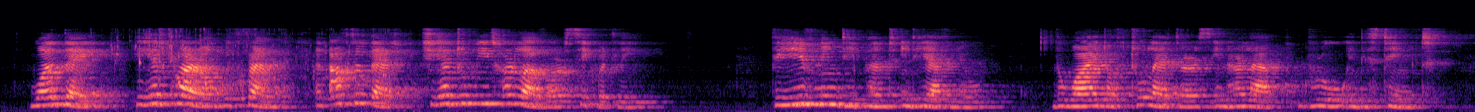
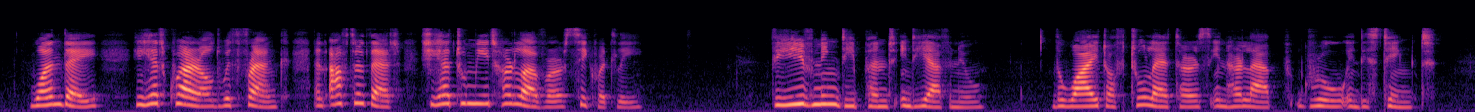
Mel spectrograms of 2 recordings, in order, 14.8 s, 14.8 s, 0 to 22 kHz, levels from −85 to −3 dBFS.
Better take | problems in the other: second | noise reduction (neural separator model SepFormer DNS4)

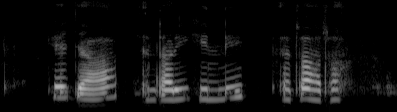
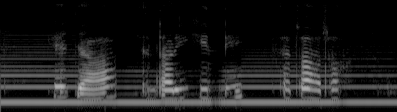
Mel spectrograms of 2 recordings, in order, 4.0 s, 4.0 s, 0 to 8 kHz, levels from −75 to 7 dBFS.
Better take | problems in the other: first | noise reduction (neural mask model RNNoise)

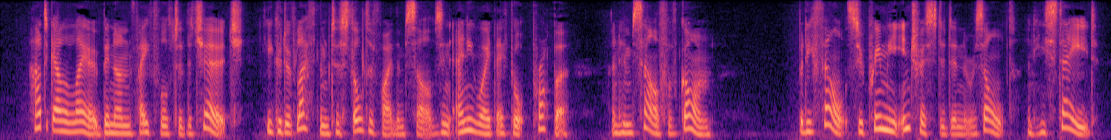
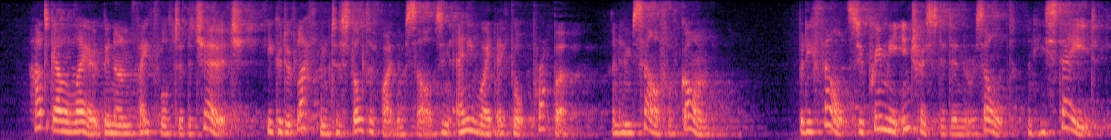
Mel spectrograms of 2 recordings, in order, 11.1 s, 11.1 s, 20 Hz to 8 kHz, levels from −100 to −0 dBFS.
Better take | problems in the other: first | room echo; dies away in 1 s

